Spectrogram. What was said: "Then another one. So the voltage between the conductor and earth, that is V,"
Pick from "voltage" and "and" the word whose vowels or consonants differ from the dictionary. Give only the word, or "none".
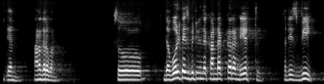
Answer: voltage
